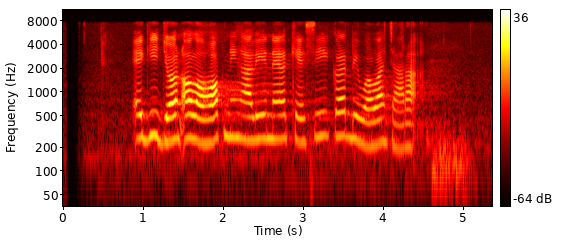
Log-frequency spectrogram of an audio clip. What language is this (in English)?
Sundanese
